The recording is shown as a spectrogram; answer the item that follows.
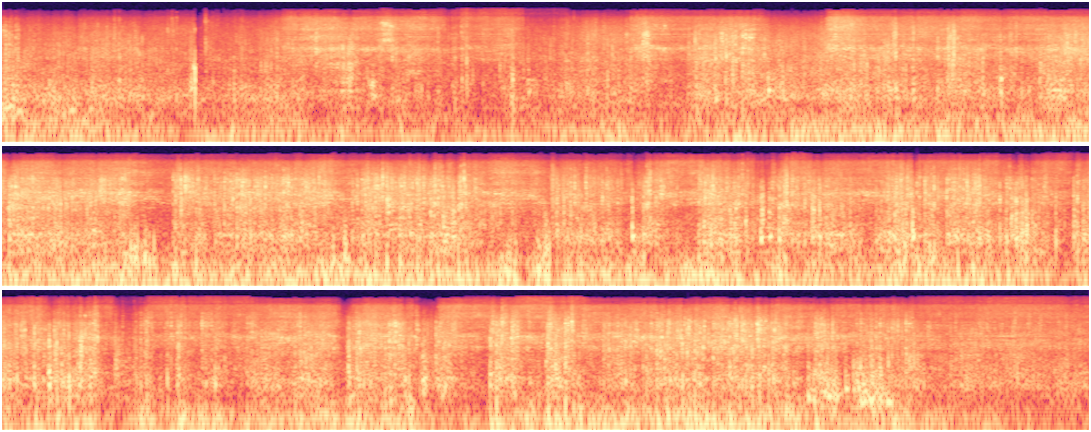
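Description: Propain Spindrift mountain bike ridden fast down a rough dirt trail, heard from a camera on the bike and rider. The tyres run over dirt and roots with a steady rumble, and the bike rattles and knocks sharply and often over bumps and impacts.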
